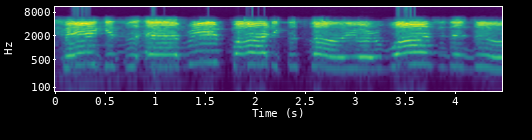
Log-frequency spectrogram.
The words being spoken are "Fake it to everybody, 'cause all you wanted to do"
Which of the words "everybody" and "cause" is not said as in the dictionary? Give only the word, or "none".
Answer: cause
